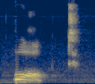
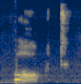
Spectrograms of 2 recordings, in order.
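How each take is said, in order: First: The L sound is left out of the word. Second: The L sound is left out of the word.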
